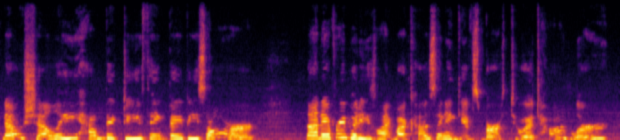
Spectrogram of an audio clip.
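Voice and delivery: teasing her friend with disbelief; incredulous retort. Retold or imitated. Retells scolding Shelly.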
